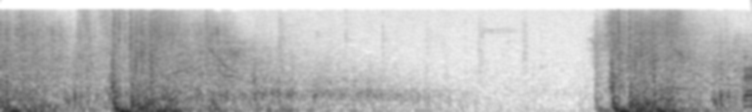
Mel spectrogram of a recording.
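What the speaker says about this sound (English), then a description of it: "I'm shooting behind us" Bursts of Fortnite Battle Royale gunfire, loud and close, opening the moment, dropping into a quieter lull, then returning in a second heavy volley near the end.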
